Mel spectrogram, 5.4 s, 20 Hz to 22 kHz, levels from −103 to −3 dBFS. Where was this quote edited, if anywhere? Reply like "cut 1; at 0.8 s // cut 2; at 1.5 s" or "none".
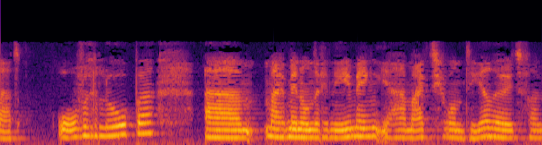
none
